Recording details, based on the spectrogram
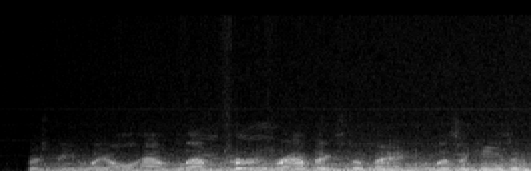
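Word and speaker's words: Grafix: Graphics is spelled G-R-A-F-I-X. Left Turn Graphics.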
